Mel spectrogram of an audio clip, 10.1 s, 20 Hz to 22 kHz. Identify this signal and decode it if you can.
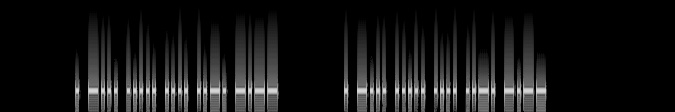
Morse code, heard as a keyed tone, about 25 wpm, 700 Hz. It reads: EB5HFY EB5HFY
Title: DXCC-100 Call Signs - 6 Characters - Repeated 2x - 25wpm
